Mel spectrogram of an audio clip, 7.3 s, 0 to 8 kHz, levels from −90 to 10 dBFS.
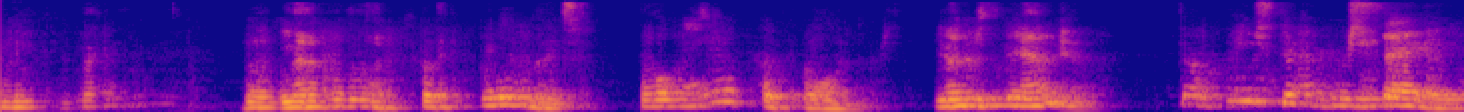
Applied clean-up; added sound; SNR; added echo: neural mask model DeepFilterNet 3.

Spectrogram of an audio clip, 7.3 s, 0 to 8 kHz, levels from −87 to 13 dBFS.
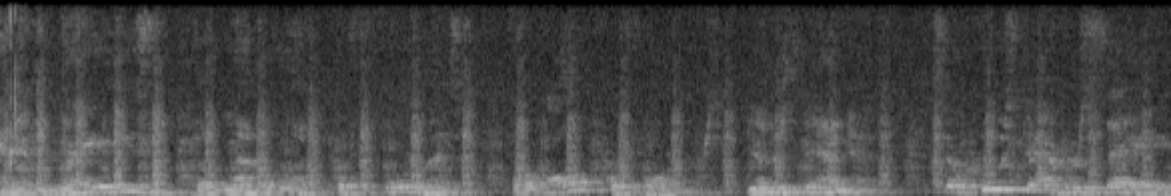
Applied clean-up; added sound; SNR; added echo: none; Dog; 12 dB; reverberation time 0.6 s.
